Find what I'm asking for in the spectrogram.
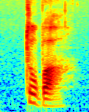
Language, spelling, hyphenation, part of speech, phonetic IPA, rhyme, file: Hungarian, tuba, tu‧ba, noun, [ˈtubɒ], -bɒ, Hu-tuba.ogg
- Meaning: tuba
